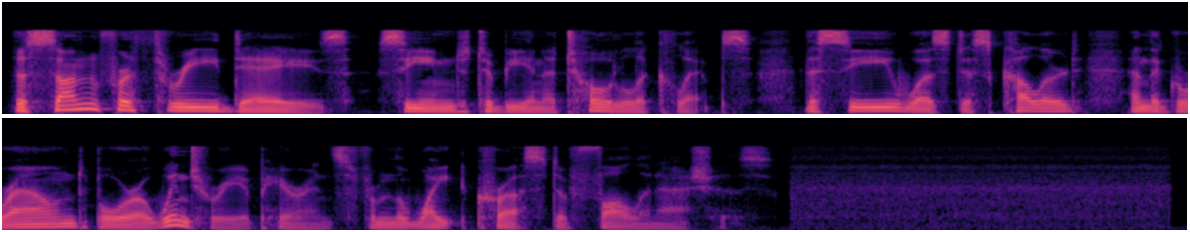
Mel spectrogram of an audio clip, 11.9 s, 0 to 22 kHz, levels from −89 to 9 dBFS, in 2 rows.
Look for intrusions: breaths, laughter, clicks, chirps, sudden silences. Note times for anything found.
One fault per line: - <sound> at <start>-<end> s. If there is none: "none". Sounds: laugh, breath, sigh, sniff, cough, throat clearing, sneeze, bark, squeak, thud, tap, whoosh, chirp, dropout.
none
